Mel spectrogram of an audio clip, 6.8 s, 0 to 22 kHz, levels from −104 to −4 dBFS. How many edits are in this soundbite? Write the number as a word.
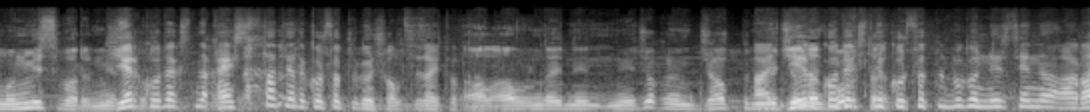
zero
